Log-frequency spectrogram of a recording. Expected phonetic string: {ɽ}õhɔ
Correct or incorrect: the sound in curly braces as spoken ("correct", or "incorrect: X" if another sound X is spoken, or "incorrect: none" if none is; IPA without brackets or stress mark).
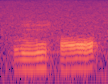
incorrect: l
